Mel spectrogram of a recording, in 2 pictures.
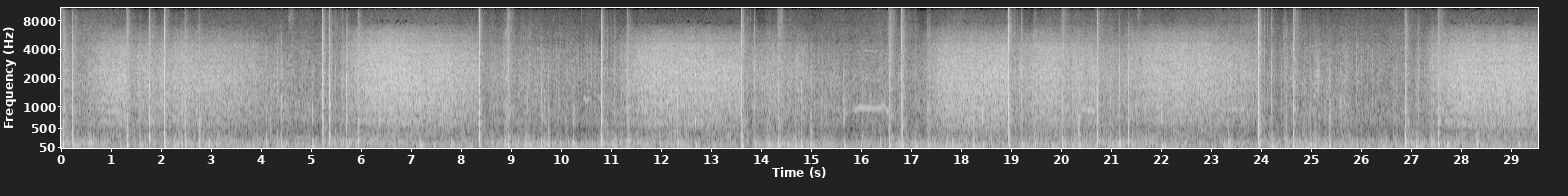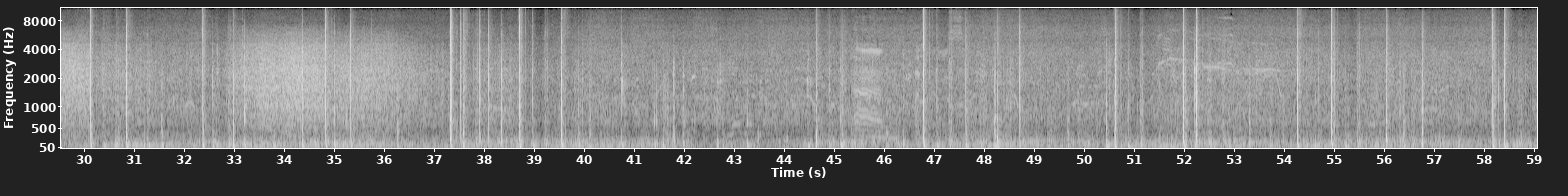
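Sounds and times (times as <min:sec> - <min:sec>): continuous low rumble: 0:00.0 - 0:59.0
fireworks bursting with sharp bangs: 0:00.0 - 0:59.0.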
